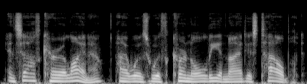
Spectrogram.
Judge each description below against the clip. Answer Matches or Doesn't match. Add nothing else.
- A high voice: Doesn't match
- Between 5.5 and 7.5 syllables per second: Matches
